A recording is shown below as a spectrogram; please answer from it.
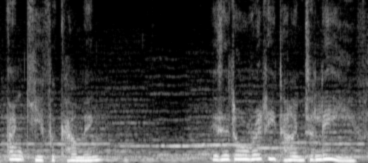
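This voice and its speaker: An actress playing a gentle, dutiful young princess in a video game, speaking formally and tenderly with a breathy voice. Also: female voice, fairly high pitch, moderate pace, close to an everyday voice. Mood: tender, grateful. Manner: formal, soft-spoken, tender. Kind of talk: scripted video game voice acting. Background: game music.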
